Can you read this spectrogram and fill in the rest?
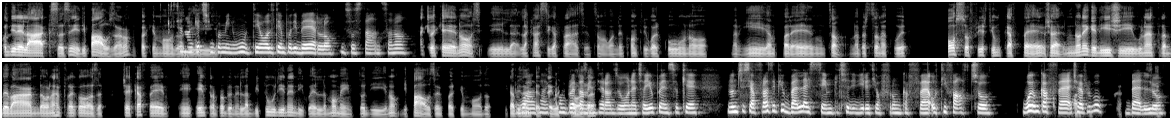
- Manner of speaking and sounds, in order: tapping; other background noise; "insomma" said as "inzoma"; "amica" said as "amiga"; "insomma" said as "nzoma"; laughing while speaking: "un'altra"; "Cioè" said as "ceh"; "proprio" said as "propio"; unintelligible speech; "Cioè" said as "Ceh"; "proprio" said as "propo"
- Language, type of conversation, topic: Italian, podcast, Che ruolo ha il caffè nella tua mattina?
